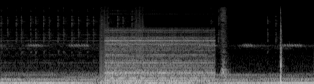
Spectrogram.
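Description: Loud static hisses and crackles briefly.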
